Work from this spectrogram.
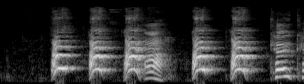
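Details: Adult Cockapoo, mother of a litter of 49-day-old puppies, barking at feeding time indoors: six loud, sharp, ringing barks in quick succession, roughly every half second, after a brief quiet start.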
